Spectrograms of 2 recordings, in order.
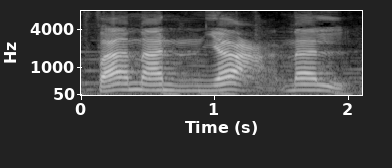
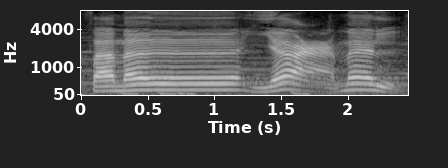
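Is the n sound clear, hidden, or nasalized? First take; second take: clear; hidden. First: The n is pronounced clearly and distinctly. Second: The n is pronounced faintly, half hidden. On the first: "Contoh yang jelas" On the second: "atau samar"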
